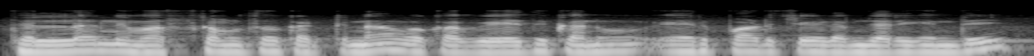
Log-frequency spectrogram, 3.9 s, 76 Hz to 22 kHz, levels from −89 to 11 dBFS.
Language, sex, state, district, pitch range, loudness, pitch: Telugu, male, Telangana, Mahabubabad, 115-125 Hz, -14 LUFS, 120 Hz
